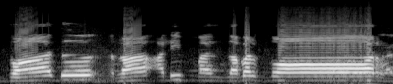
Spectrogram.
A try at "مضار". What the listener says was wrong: را سے پہلے الف ہے نا تو الف کو پہلے بولیں ضاد الف را مد زبر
